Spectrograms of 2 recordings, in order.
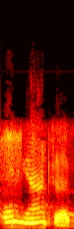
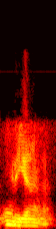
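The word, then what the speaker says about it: Oneonta: It's called Oneata, but the locals, it's a silent T, so it's more Oneana.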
